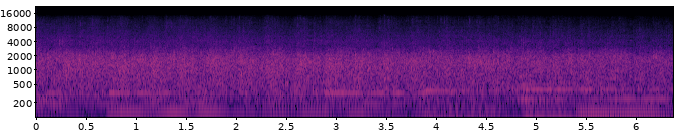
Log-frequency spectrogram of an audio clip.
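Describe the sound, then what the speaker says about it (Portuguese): Quiet, continuous applause fills a church service, a soft wash of clapping from the congregation with low sustained organ or keyboard tones beneath. "Aplauda Jesus."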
